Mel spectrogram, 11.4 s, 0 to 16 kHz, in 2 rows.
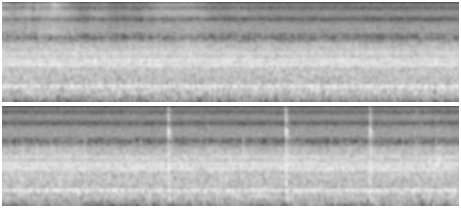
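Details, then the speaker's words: Citizen W1D floppy drive in a Compaq Armada 7770DMT laptop after belt replacement, starting a full format of a 1.44 MB diskette: quiet steady whir from the spinning disk with a few sharp head clicks near the end; normal floppy drive operation. "So I insert my diskette drive and everything looks normal so far. We're going to format it. And we're going to do a full format."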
